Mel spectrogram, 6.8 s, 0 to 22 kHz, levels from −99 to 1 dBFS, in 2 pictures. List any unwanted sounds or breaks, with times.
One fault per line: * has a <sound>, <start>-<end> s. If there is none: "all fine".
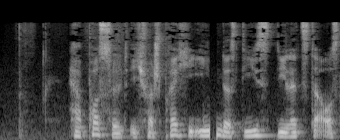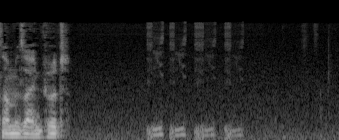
* has a dropout, 2.1-2.2 s
* has a laugh, 4.9-5.8 s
